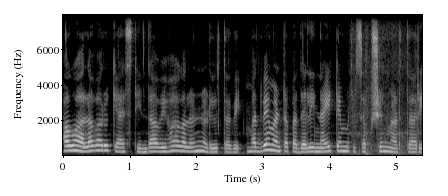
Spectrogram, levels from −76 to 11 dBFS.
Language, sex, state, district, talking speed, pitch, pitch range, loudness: Kannada, female, Karnataka, Shimoga, 120 wpm, 235 Hz, 215-260 Hz, -18 LUFS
